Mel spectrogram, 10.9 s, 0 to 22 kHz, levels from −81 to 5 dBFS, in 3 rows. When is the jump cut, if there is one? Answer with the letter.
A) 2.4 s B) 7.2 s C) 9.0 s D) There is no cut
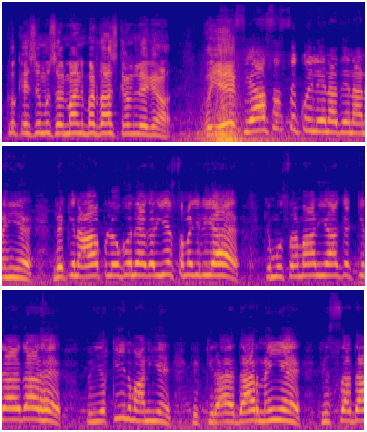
A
